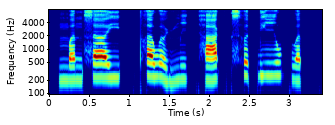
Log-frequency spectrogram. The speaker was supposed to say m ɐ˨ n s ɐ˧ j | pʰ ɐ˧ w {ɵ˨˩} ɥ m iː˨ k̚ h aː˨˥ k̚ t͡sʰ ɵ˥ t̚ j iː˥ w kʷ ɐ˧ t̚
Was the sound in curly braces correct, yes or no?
yes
